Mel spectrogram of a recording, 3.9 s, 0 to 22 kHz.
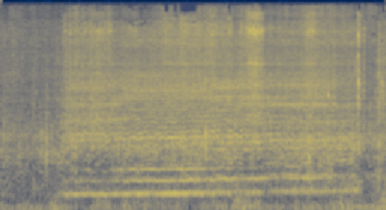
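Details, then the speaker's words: Ariel Rider Grizzly e-bike on trail brake test: steady high squeal near 220 Hz with overtones for about three seconds then stopping; squeal comes on and off and goes away after riding a while, cause unconfirmed, intermittent brake squeal. "That is happening on and off, so hopefully you can hear that pretty well. It goes away after a while, so as you ride it'll go away."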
